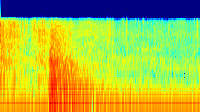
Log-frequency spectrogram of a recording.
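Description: Two sudden thumps about half a second apart, the second deeper and longer.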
